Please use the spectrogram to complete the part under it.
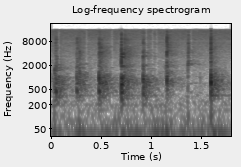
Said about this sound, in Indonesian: Kita tepuk dulu yuk teman-teman yuk.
